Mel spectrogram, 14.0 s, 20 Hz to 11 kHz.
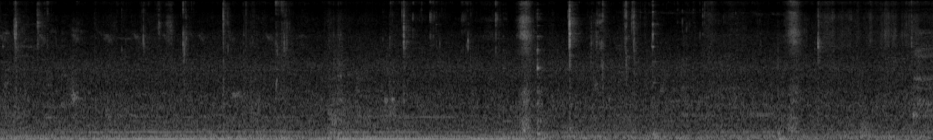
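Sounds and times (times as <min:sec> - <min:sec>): steady low hum: 0:00.0 - 0:14.0
wet chewing and lip smacks: 0:01.7 - 0:04.6, 0:05.8 - 0:07.7, 0:08.4 - 0:10.6.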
